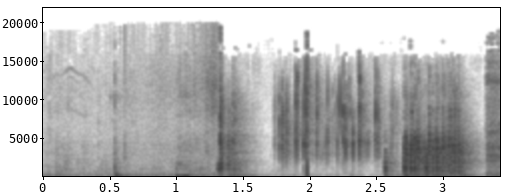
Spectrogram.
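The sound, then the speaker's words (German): A handful of dice rattles and clatters across a hard surface, a burst of sharp clicks and knocks, with no talking over it. “So, außerdem, würfel mal mit 3, 6.”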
